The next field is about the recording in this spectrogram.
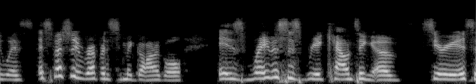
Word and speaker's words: McGonagall: McGonagall, but. – McGonagall, yeah.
